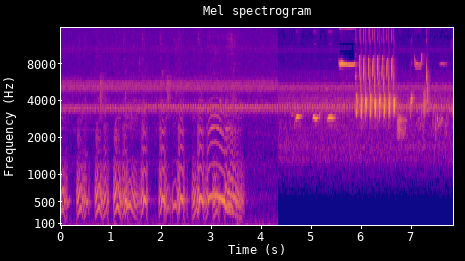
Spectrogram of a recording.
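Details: Barred Owl in the Eastern US giving a rapid run of rich, wavering hoots ending in a drawn-out descending note; faint high chirps and a quick trill from smaller birds follow.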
